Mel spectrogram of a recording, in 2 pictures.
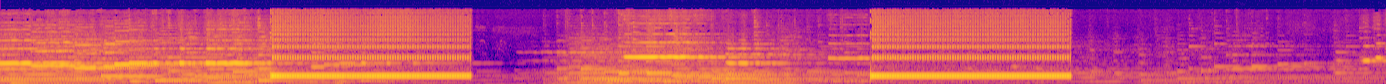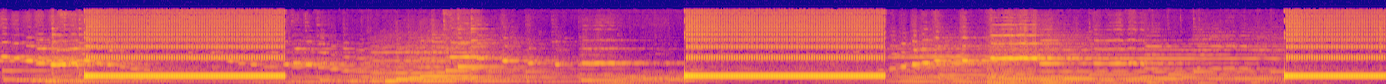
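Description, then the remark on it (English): A repeated telephone call to Wally rings on without being answered: five steady, buzzy ring bursts of about two seconds each repeat at regular intervals, with a wavering tune filling the gaps. No one speaks. “Did he hang up? Yep. Call again.”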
